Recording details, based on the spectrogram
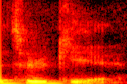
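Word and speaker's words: Türkiye: name changed in foreign languages from turkey to tukey yeah yeah or pronounced turkey a i don't think people can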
